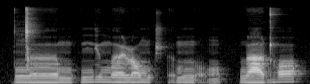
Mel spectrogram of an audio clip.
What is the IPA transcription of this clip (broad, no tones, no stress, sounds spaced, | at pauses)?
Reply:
ŋ͡ǀ əː m | nʲ ɨ m əː ɭ ɔ m t͡ʃʼ ə̰ m n ɔ̰ m | ɳ a ɖʱ ɔ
